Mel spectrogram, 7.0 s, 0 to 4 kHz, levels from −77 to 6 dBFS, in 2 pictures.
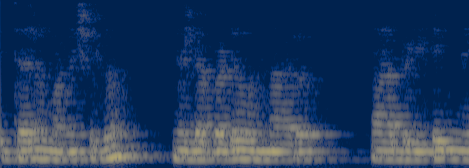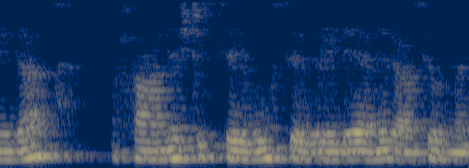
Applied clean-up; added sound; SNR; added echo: none; none; none; reverberation time 0.6 s.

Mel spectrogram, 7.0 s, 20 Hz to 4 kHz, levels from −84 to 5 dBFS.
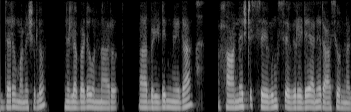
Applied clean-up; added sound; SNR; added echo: none; none; none; none.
